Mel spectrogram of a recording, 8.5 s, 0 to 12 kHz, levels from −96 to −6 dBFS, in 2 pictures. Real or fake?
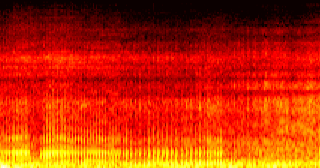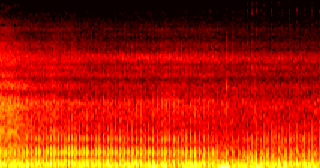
real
